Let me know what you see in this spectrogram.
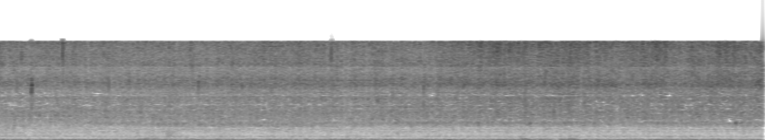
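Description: Potato slices frying in oil in a pan, an even, steady sizzle, over a steady low hum.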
